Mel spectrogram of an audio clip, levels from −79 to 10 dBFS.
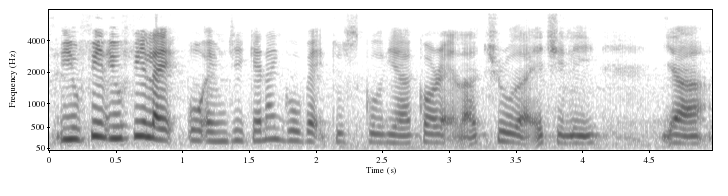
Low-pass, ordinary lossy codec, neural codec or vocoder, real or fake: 7.2 kHz; none; vocoder, 22.05 kHz, 80 mel bands, Vocos; fake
